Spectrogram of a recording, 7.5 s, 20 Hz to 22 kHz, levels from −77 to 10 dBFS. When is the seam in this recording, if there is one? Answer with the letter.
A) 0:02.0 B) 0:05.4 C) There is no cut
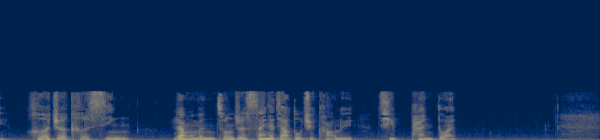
A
